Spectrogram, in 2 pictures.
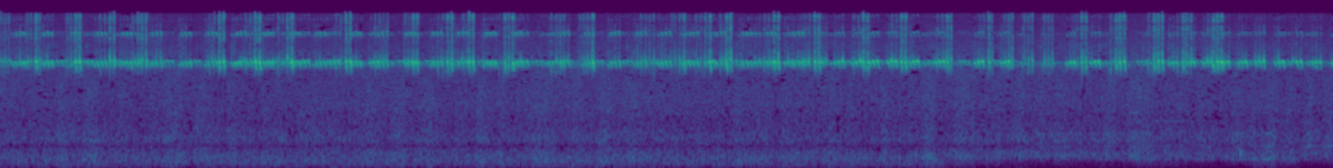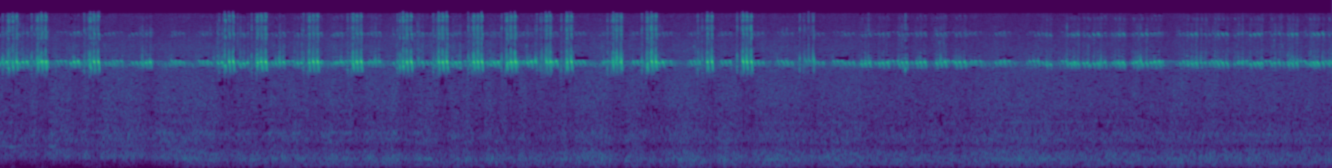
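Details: Grasshoppers on a flowery prairie meadow: a high rapid pulsing buzz that grows into louder clustered bursts of ticking midway, then settles back to a steady shrill drone.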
